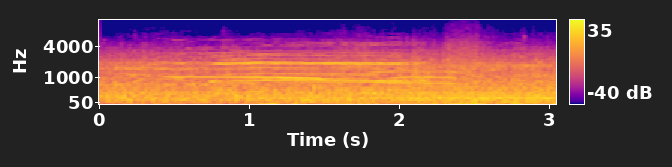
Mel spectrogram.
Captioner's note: cheheerers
